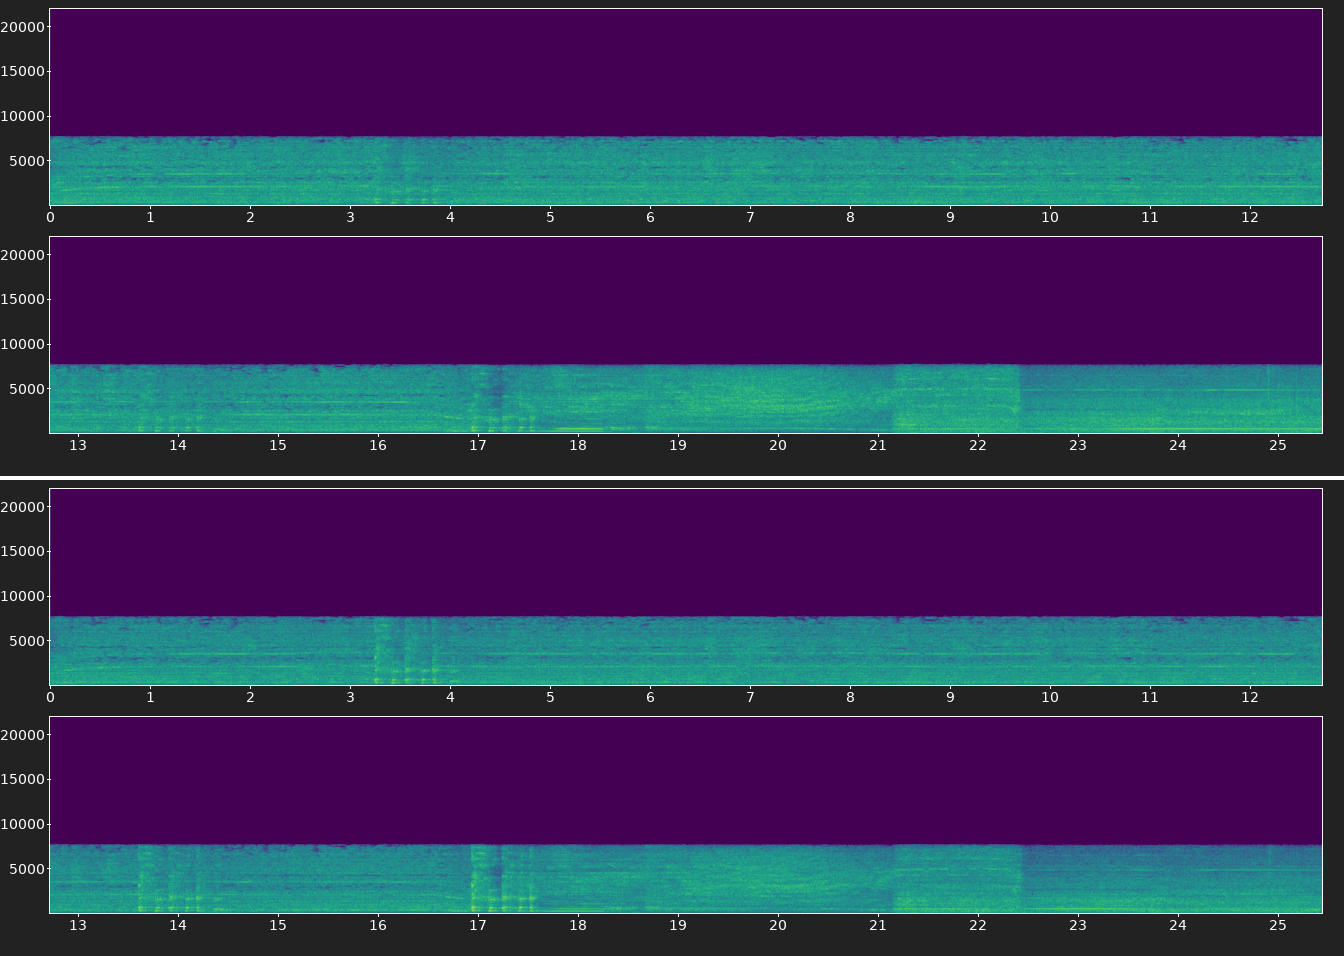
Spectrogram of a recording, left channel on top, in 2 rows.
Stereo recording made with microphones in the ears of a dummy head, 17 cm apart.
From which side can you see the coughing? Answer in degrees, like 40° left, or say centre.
40° right.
